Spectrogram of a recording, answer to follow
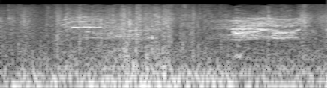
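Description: Wind rumbling on the microphone, with two short high-pitched calls about a second apart.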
